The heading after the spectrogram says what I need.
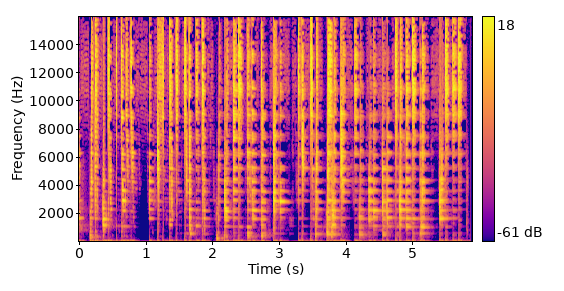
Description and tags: RanDom Synthesized Madness...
